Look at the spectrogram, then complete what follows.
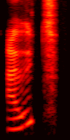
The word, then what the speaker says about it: uit: discussed earlier, there is also the UI diphthong, which is pronounced like this, ui, ui. For instance, the sound is found in the words for out, uit, and the word for outside, buiten.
